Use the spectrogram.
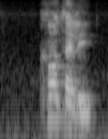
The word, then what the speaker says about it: quand allez: Attention, ici c'est un D et un A qui va se prononcer ta.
